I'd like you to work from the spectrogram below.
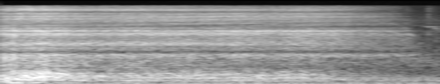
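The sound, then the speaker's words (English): A long, slow, deep breath drawn in through the nose: a soft, steady airy hiss lasting about two seconds before tapering off at the end. “take a really long, slow, deep breath in, really strong through your nose”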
